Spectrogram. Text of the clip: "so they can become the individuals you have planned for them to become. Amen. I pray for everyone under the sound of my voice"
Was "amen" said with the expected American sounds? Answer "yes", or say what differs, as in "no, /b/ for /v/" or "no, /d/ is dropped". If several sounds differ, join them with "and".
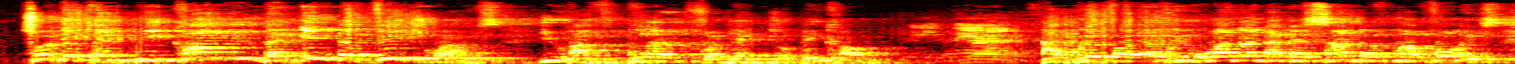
no, /m/ is dropped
